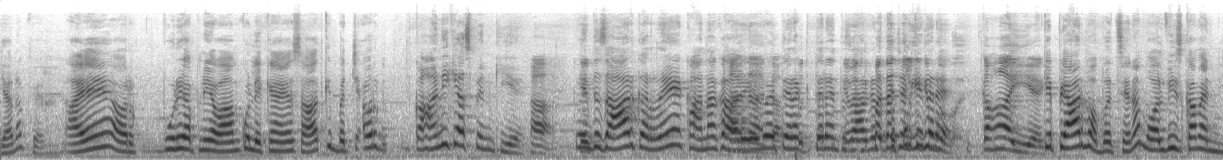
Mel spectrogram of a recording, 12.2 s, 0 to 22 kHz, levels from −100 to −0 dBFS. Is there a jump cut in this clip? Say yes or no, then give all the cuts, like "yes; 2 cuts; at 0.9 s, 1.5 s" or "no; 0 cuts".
no; 0 cuts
